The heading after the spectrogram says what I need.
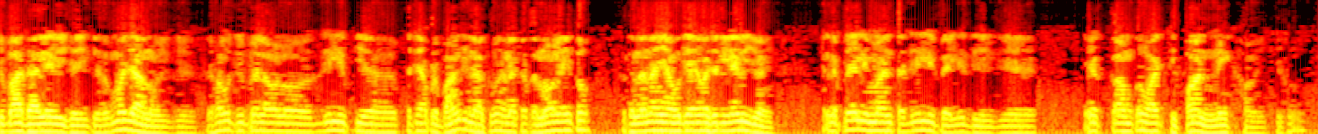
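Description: A man telling comic stories on stage, acting out the dialogue in quoted voices and slowing down to recite verse. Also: mid-range voice. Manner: recites verse slowly with drawn-out emphasis. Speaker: stand-up comedian. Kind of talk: live comic storytelling in a regional dialect. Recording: dull lo-fi live recording with faint hiss.

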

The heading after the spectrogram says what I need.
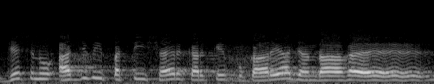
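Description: A man giving a slow, measured sermon that explains recited verses, heard as tinny sound in a reverberant hall. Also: high voice. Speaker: preacher. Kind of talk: katha sermon.

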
